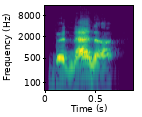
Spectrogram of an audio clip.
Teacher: the word banana has two schwa sounds. The first and the last letter A sounds like schwa. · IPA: ə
